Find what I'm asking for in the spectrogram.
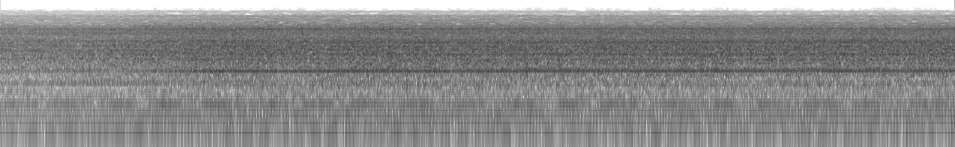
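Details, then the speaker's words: Chrysler after alternator repair, cold and warming up: a fast, even high idle with a faint steady whine on top, likened to a supercharger. The voltmeter shows it charging, so it sounds like a normal cold high idle. "you can see the voltmeter there it's uh definitely charging she's running good that high idle right now it's warming"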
